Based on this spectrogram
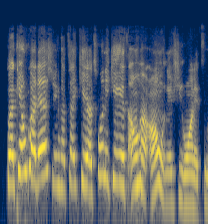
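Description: A woman with a Louisiana accent talks at a moderate pace with hardly any pauses. Her high voice moves in very wide pitch swings. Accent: US Southern, Louisiana. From Baton Rouge, Louisiana. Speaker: podcast co-host. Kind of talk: casual chat.

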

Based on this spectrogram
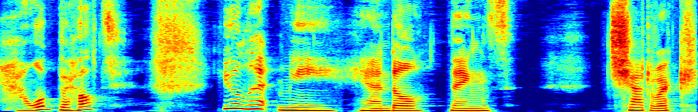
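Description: A female-sounding voice in a put-on character voice sits at medium pitch and sounds strained. It moves at a very slow pace with long, frequent pauses. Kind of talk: forced polite. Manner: through gritted teeth, strained politeness.

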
